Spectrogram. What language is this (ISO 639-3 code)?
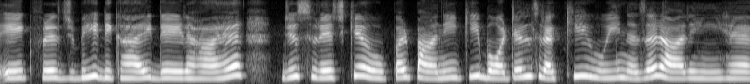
hin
